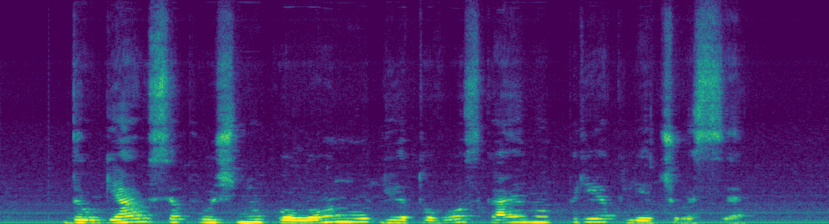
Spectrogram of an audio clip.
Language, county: Lithuanian, Alytus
